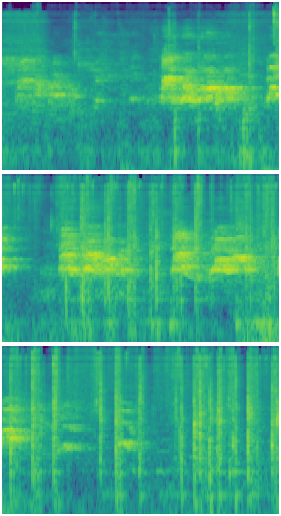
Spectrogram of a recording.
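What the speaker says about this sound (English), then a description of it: "My dog's going crazy, sorry." A dog barks excitedly indoors in loud, rapid bursts with yips and brief pauses, close to the microphone, repeating for about eleven seconds.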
